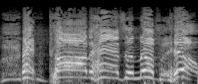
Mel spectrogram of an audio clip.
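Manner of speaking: loud, rhythmic sermon delivery with uh breaths; fiery preaching. Acted. Preacher urging the church to call on God, fiery preaching. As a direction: preach it hard to the congregation.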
